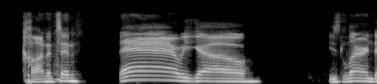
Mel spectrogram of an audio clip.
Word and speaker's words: Connaughton: Let me get sure I get the pronunciation right. Connaughton.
